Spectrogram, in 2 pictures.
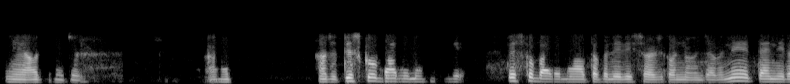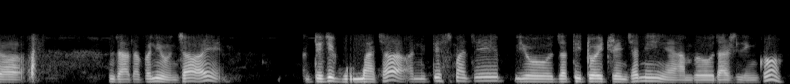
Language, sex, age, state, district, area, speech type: Nepali, male, 30-45, West Bengal, Darjeeling, rural, conversation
